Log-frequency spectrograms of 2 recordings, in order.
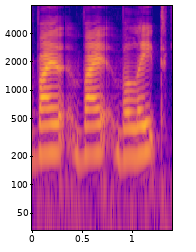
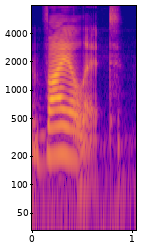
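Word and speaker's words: Vilate: but anyway, so for Violate Kimball, while we were reading the Relief Society book, it's spelled V-I-O-L-A-T-E or something like that. So we realized like, they're pronouncing it Violet, Violet, Violet. They're pronouncing it Violet. And so we're convinced that her name is not Violate, that it's Violet.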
